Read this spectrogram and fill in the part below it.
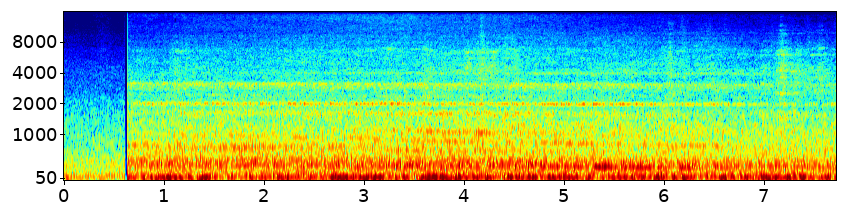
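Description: Metro train at a Tehran station, a steady loud rumble of rolling rail cars with a faint wheel squeal, starting abruptly after a short quieter moment and continuing without talk.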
